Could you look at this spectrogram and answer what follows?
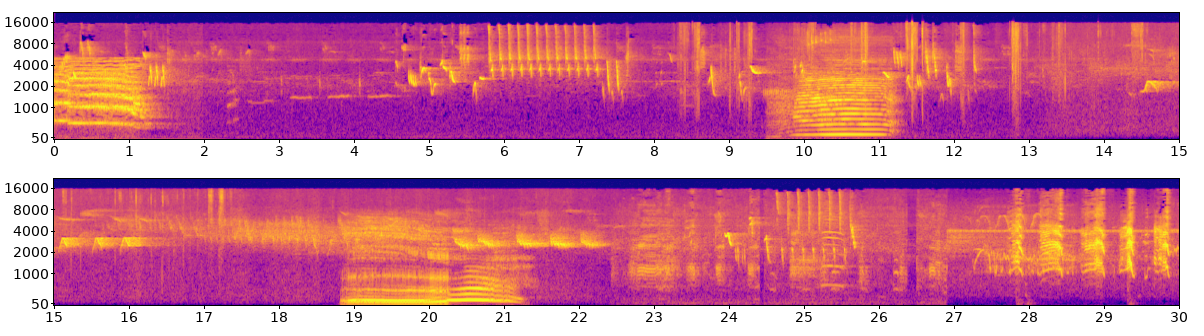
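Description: Wild soundscape of long, low animal calls and birdsong: a call fades about a second in, another comes around ten seconds in, and the loudest call comes near the twenty-second mark. Between them birds chirp and trill.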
